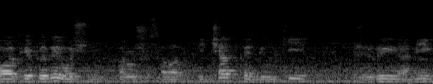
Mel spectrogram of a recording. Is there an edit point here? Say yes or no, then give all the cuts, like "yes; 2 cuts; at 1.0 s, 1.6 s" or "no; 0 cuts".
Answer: no; 0 cuts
